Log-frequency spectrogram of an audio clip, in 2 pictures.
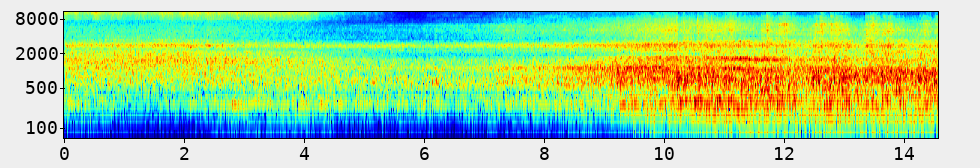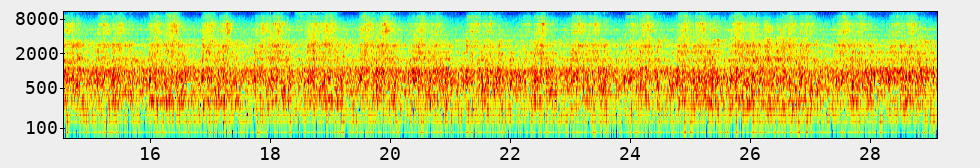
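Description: Electric-hauled container freight train passing through at speed. About nine seconds in it grows much louder as the container wagons roll past, with a fast, steady clickety-clack of wheels on the track.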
